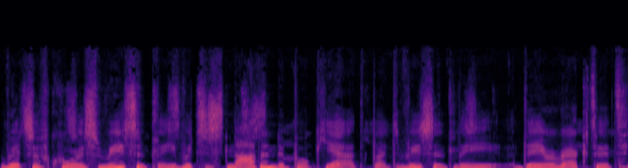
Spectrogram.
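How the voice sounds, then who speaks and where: A woman talks in an ordinary speaking voice. Her pitch is medium, with ordinary variation. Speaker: radio host. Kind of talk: radio interview. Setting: studio.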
